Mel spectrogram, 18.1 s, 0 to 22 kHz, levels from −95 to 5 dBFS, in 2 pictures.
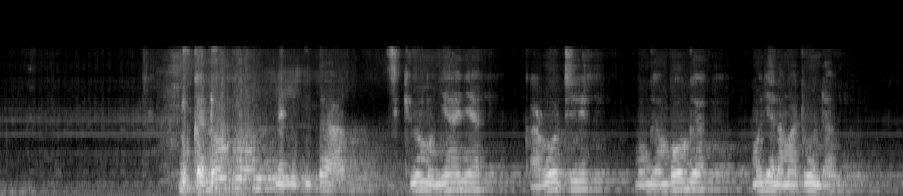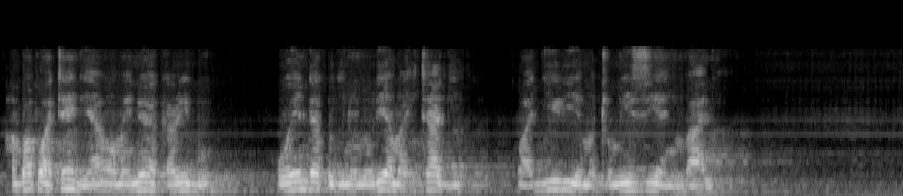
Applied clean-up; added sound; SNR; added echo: neural separator model SepFormer DNS4.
